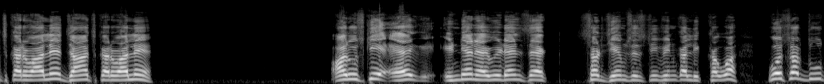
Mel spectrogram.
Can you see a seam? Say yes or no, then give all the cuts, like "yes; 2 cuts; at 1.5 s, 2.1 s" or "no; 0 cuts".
no; 0 cuts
